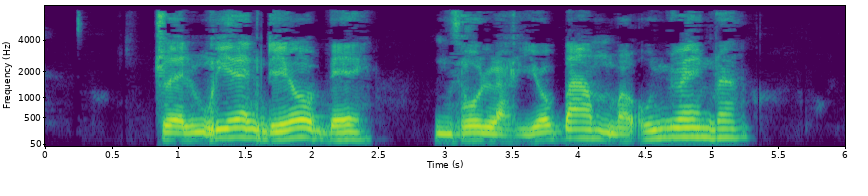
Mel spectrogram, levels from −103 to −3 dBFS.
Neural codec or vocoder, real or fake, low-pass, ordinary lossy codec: codec, 24 kHz, 1 kbps, SNAC; fake; 7.2 kHz; MP3, 32 kbps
